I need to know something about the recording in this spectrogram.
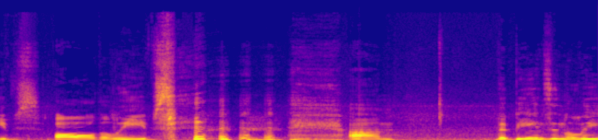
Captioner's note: laughter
